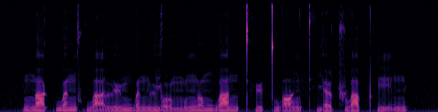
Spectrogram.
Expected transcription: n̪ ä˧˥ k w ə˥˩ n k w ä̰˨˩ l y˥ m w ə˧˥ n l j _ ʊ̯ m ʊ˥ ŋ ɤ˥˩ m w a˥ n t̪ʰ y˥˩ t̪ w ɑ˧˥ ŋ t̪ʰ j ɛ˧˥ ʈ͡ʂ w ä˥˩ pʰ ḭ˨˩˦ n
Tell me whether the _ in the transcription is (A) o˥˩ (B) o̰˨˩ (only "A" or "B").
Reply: B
